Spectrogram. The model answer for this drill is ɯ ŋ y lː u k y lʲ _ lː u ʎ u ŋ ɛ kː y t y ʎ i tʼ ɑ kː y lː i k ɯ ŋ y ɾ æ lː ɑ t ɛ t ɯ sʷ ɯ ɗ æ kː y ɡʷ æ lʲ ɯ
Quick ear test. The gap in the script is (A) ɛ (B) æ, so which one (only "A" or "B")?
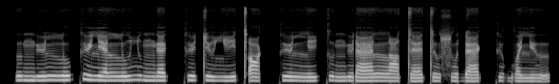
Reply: B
